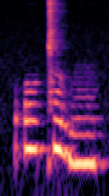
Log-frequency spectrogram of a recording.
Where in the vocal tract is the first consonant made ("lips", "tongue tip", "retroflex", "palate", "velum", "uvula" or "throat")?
throat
